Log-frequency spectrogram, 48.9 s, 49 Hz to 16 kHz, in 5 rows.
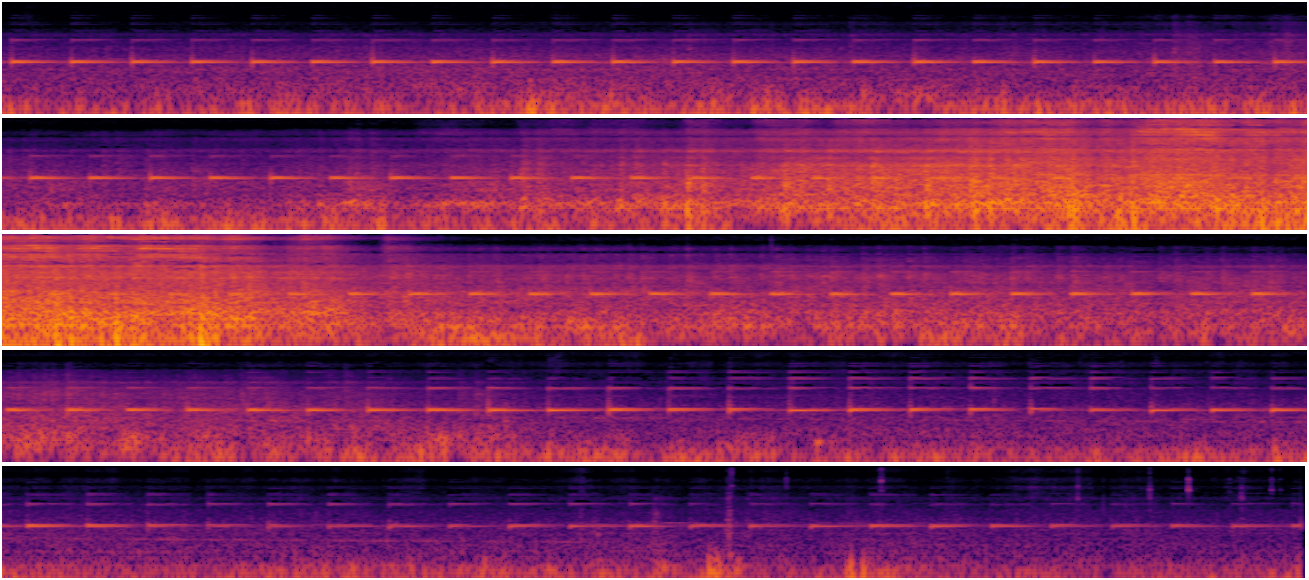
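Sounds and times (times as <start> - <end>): train passing on rails: 0.0 - 48.9
level crossing bell ringing: 21.6 - 48.9.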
